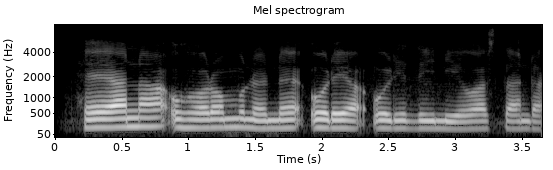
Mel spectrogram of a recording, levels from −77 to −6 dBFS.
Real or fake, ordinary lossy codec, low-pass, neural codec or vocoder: real; Opus, 32 kbps; 7.2 kHz; none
